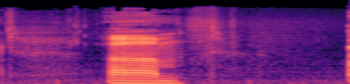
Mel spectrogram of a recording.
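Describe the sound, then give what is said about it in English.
A loud, gravelly cough or throat-clearing burst lasting under half a second, with quieter background rustle before and after and another sharp onset just as it ends. “excuse me, I keep coughing now.”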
